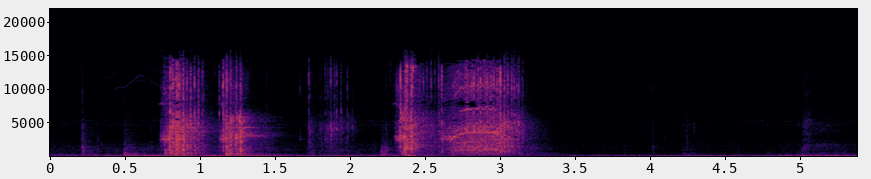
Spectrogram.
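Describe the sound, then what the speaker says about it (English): Bursts of rapid ratchet clicking as a wrench backs out 14 mm bolts on the front end of a 1978 Ford F100 short bed with a 351, two loud runs close by, then quiet shop noise. "Now that I can see these bolts, let's take them out of there."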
